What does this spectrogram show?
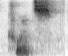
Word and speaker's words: Kuntz: His name is Andreas, and his last name is Kuntz, which is spelt with a C. So it's C-U-N-T-Z.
